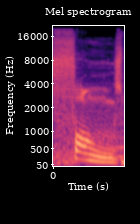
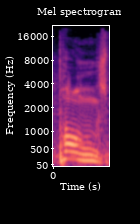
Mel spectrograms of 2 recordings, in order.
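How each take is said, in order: First: The name begins with an F sound. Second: The name begins with a P sound. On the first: "rather than Fongs" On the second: "the P H just reverts to a, a P sound"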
